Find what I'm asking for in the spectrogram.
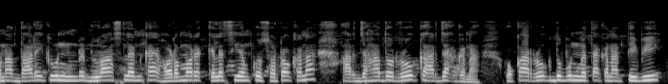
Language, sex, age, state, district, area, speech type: Santali, male, 45-60, West Bengal, Dakshin Dinajpur, rural, spontaneous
